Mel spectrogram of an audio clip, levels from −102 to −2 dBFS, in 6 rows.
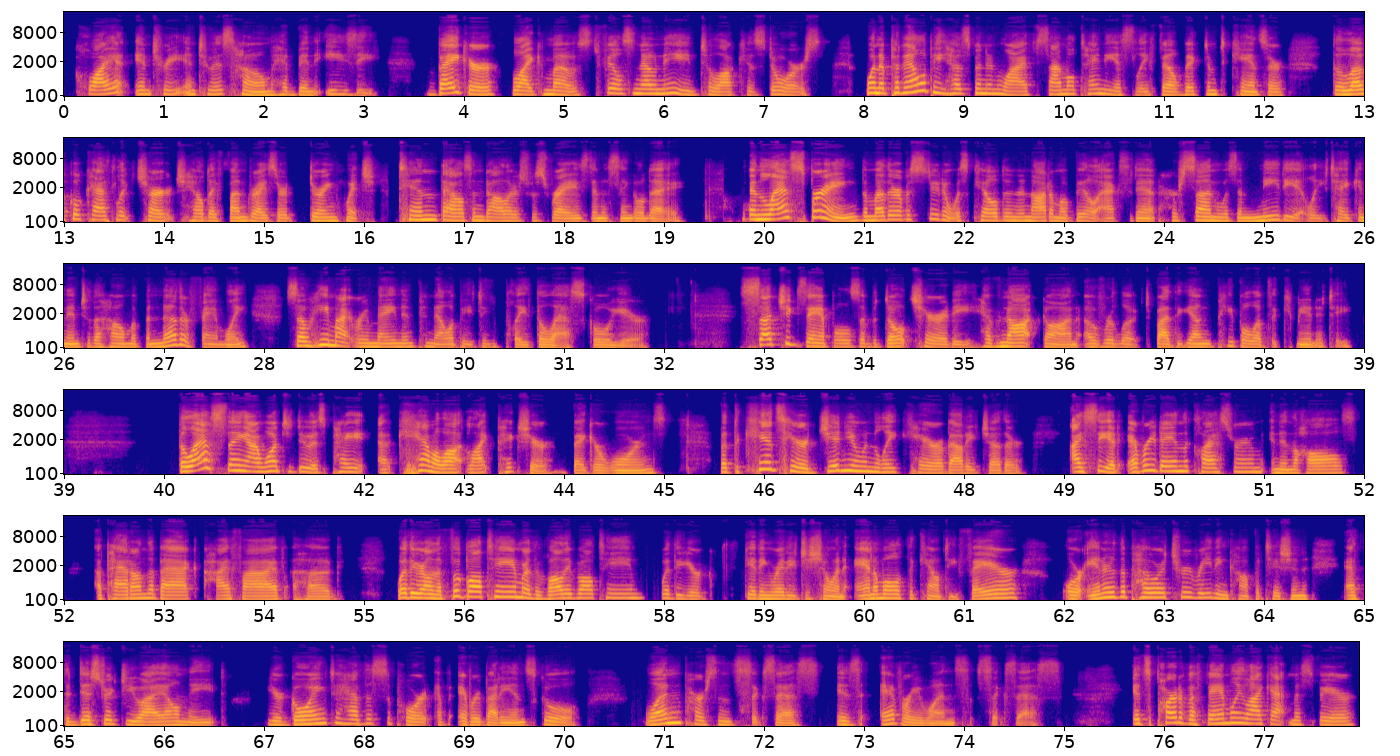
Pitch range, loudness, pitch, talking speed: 145-195 Hz, -22 LUFS, 165 Hz, 155 wpm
